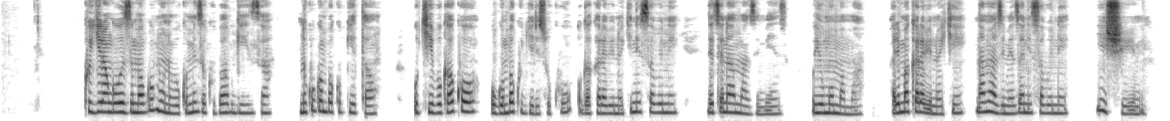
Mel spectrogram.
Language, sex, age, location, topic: Kinyarwanda, female, 18-24, Kigali, health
